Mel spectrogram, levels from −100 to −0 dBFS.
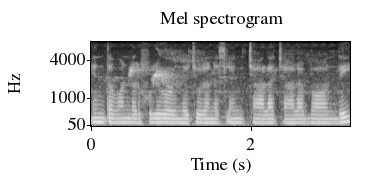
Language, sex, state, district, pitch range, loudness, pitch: Telugu, female, Telangana, Nalgonda, 135-145 Hz, -17 LUFS, 140 Hz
